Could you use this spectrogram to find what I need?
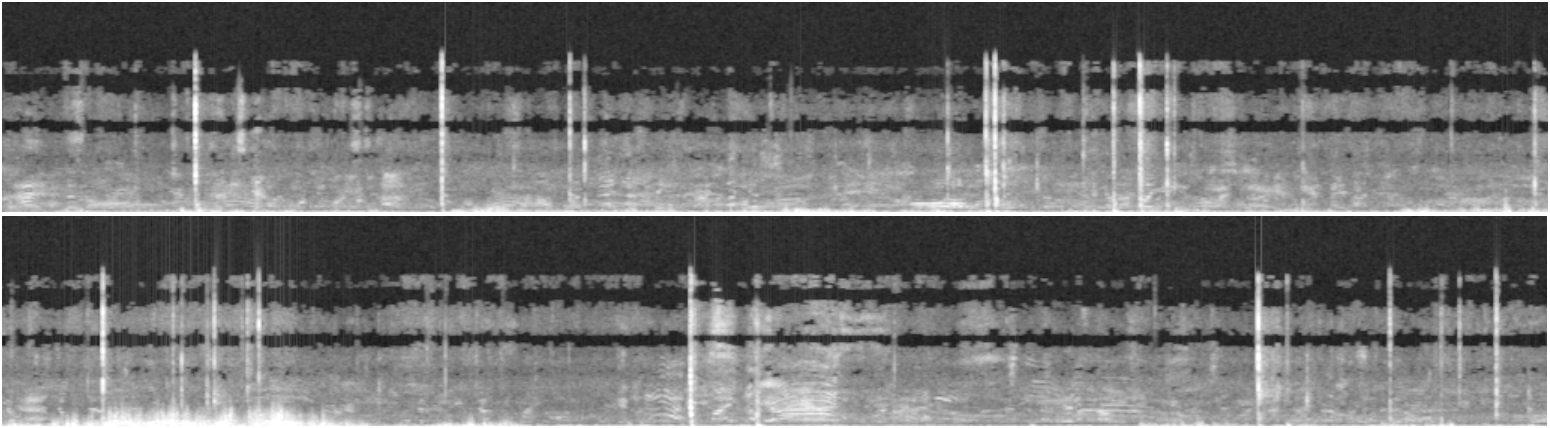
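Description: A crowd of young men and women chatter and call out nearby.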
